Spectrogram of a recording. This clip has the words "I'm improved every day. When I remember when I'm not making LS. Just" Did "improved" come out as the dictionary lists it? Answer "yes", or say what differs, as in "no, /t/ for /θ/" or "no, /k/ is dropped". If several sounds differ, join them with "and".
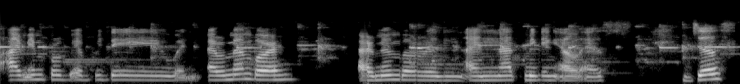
no, /d/ is dropped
